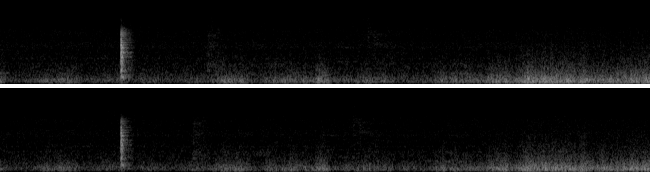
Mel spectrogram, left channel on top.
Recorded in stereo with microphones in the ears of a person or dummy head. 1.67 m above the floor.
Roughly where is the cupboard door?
Left.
